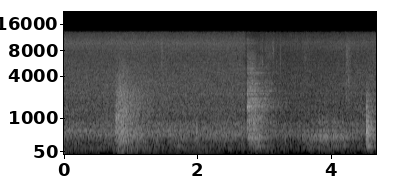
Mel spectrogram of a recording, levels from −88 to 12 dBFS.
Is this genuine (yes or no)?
yes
